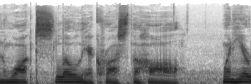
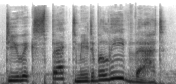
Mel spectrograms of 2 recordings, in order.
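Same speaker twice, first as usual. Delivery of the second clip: mild scorn, higher voice; scornful; 9 semitones higher than usual. Acted. Adrienne scoffing at the Baron, mildly scornful. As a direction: scoff lightly at him. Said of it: "asked Adrienne scornfully".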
